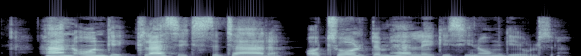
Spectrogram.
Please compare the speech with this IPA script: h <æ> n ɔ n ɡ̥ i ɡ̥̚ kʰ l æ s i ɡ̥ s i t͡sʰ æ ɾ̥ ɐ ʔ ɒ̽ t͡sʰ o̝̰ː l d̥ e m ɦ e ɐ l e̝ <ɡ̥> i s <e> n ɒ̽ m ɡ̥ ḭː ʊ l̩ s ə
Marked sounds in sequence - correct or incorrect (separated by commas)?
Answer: correct, correct, incorrect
